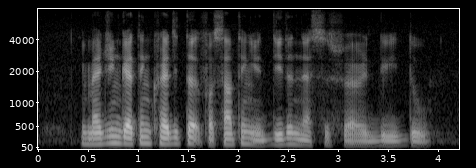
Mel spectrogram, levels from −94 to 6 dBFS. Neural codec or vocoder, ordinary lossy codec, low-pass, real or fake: none; none; none; real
